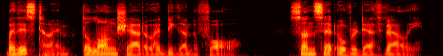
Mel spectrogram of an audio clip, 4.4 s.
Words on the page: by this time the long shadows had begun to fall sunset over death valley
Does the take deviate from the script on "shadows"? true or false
true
